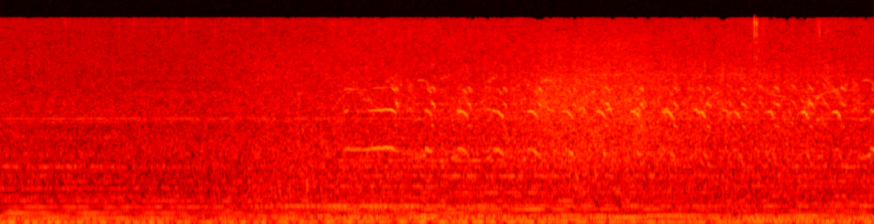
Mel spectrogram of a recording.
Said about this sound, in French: Le craquettement des cigognes installées sur le port nous parvient et se mêle à celui des goélands et des mouettes, lesquels caressent presque les vagues de leurs plumes tant ils volent bas.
